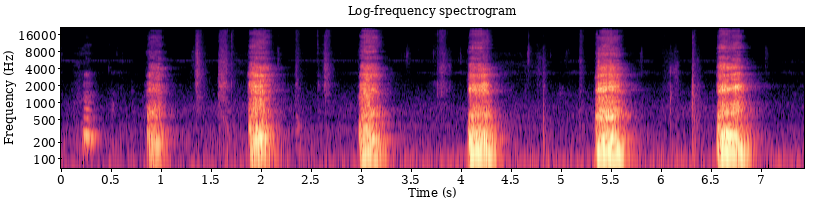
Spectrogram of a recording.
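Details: Dog's repeated dry cough: seven harsh, honking cough bursts about a second apart.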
